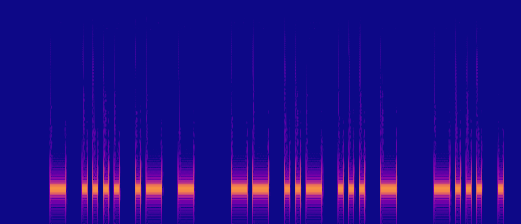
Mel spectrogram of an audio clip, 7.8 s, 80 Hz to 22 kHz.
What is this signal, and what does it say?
Morse code, heard as a keyed tone, about 15 wpm, 700 Hz. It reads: THAT MUST BE
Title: Sentences from Top 1000 Words - Review Part 5 - 15wpm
